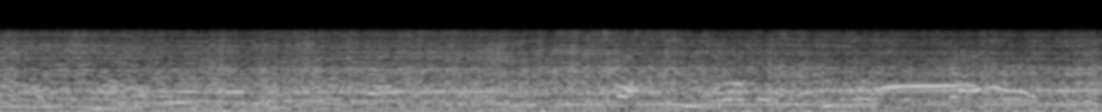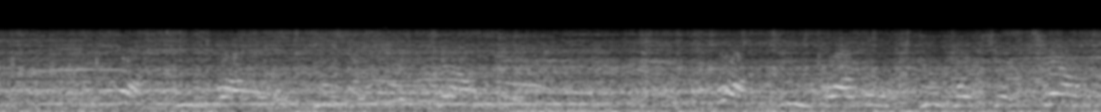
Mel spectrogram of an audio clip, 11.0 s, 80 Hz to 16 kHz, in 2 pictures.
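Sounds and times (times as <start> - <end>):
heavy rock band playing live: 0.0 - 11.0
voice over the band: 3.0 - 5.3.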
